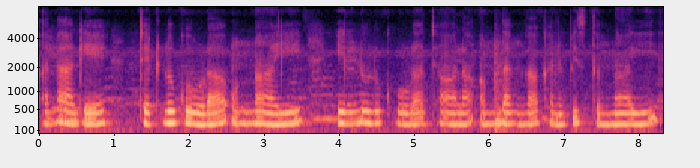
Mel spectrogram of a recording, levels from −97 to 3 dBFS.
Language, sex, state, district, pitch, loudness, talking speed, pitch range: Telugu, female, Andhra Pradesh, Sri Satya Sai, 215 Hz, -17 LUFS, 65 wpm, 205-225 Hz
